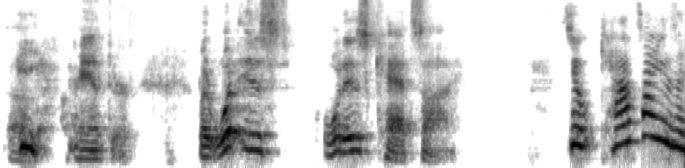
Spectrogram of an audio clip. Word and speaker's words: Katzcy: In fact, I should ask a bit about your company, Katzcy. That's an interesting name because it sounds like a cat's eye, but you don't spell it that way.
